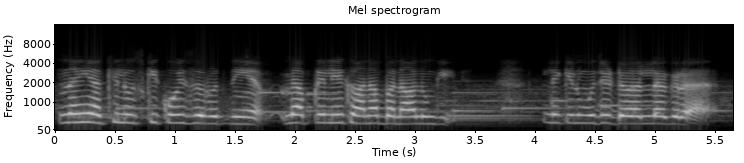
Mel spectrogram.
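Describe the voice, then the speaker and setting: A woman's voice: sits high, flat delivery, normal speed, natural voice. A woman playing an anxious, pleading young wife in a horror cartoon. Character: frightened young wife in a haunted house. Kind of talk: dramatized horror story voice acting. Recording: tinny, band-limited audio with music.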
